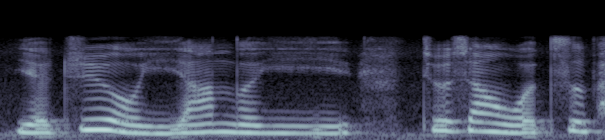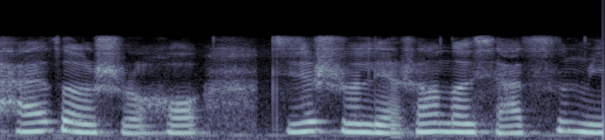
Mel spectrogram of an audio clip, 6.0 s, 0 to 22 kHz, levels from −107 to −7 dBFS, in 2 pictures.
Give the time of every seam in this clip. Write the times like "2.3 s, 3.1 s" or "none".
4.3 s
